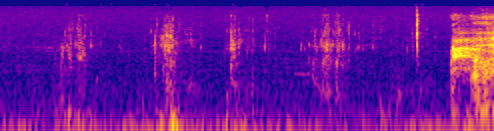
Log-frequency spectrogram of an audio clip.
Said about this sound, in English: Let's chug a beer. I'll chug a beer. Chug a fucking beer? All right, here we chug go. Chug a beer. Cheers. We're chugging beers.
